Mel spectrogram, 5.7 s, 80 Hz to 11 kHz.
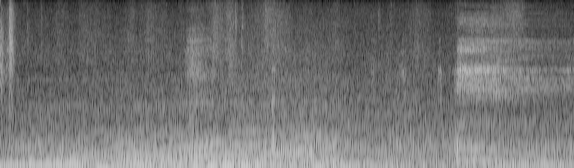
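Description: A 2024 Ford Expedition Timberline SUV, not a V8, accelerates hard with a loud, steady engine roar that climbs in pitch before a shift, heard from inside the vehicle with no talk over it.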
